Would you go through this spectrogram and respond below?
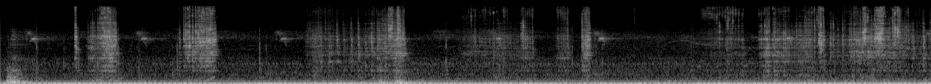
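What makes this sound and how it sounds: Fingertips and long nails scratch and rub across the thin vertical fins of a large, dusty aluminium car radiator lying inside an abandoned car. Bright, raspy scraping bursts come and go over a steady low hum.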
